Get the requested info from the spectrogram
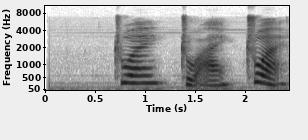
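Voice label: "Zhuai", Chinese syllable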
